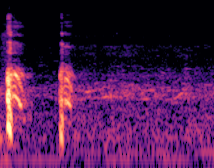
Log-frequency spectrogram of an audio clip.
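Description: A person's voice: two short, loud vocal bursts, the first right at the start and the second about half a second later.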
